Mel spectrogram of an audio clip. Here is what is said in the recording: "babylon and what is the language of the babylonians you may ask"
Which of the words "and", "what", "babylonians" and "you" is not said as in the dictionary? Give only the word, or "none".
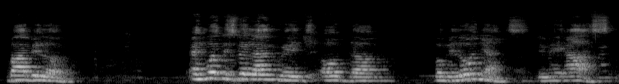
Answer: babylonians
